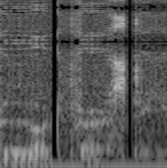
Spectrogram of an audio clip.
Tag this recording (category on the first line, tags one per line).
Speech > Solo speech
arcade
video
bloodthirsty
Retro
game
gaming
games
